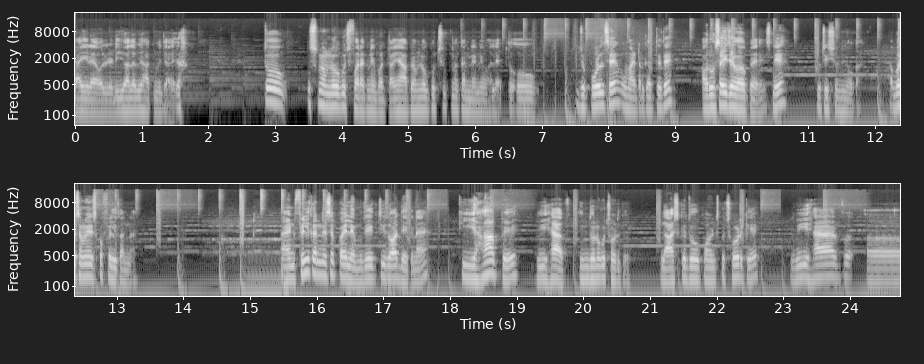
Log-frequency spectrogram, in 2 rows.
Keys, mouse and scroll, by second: 0.1 middle click, 1.0-3.1 middle drag, 3.9 middle click, 6.6 middle click, 8.9 middle click, 10.0 middle click, 10.6 1, 11.0 middle click, 11.6 2, 11.9 middle click, 12.6 1, 12.9 click, 13.2 middle click, 14.3 middle click, 15.2 click, 15.5-16.6 middle drag, 17.3 ctrl+click, 19.2 middle click, 20.3 middle click, 21.0 middle click.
